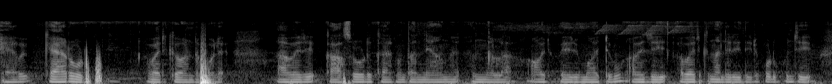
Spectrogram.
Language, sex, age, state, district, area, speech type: Malayalam, male, 18-30, Kerala, Kasaragod, urban, spontaneous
